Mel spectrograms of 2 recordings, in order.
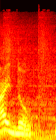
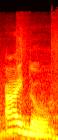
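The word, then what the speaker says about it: idle: E o adjetivo tem exatamente a mesma pronúncia de idol, que é ídolo em inglês.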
